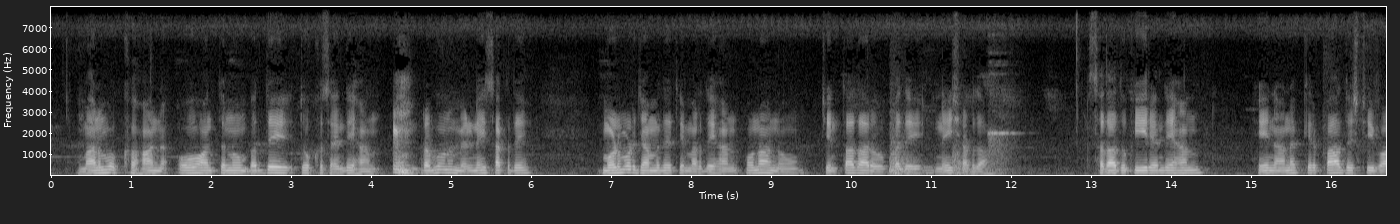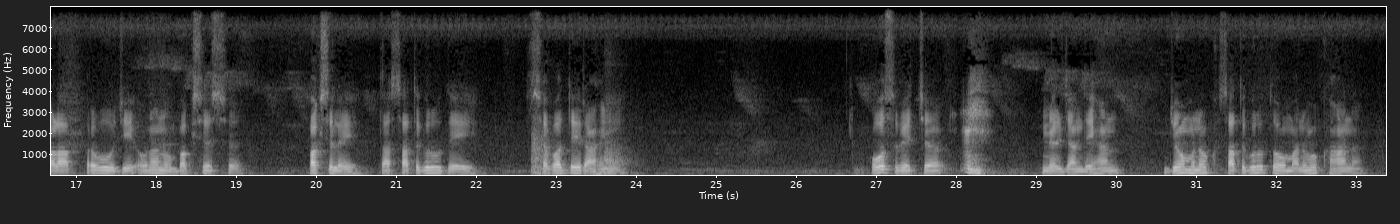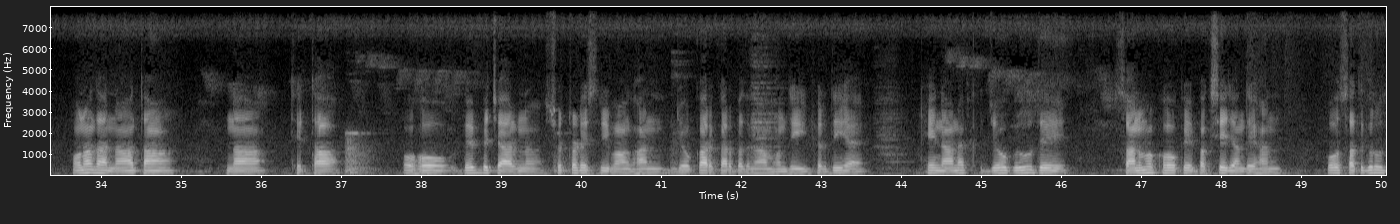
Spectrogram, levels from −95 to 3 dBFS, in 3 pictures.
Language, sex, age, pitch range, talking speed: Punjabi, male, 40-59, 110-125 Hz, 110 wpm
